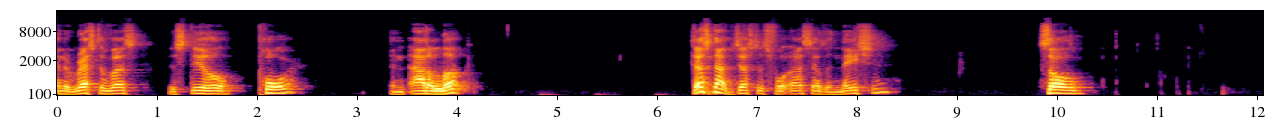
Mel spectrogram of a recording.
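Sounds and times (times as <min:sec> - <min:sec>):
man speaking: 0:00.0 - 0:02.5, 0:03.3 - 0:04.2, 0:06.4 - 0:08.5, 0:09.8 - 0:10.4.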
